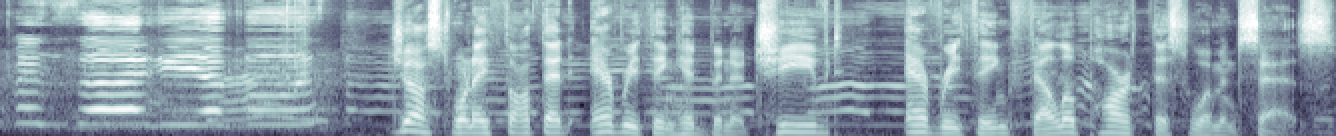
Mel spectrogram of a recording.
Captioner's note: crying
